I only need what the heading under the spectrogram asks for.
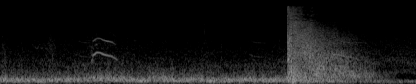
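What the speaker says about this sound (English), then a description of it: "This is one of my last 4 bullets out of my sniper rifle." Single sniper rifle shot in the stealth video game Metal Gear Solid 2, one sharp loud crack with a short rumbling tail over a windy, sea-like ambient wash, no talk.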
